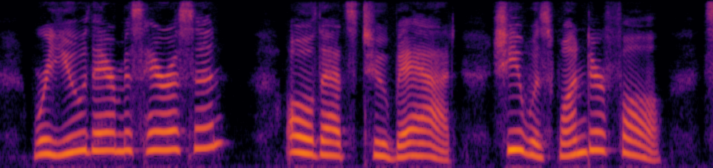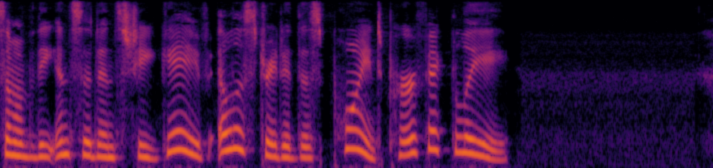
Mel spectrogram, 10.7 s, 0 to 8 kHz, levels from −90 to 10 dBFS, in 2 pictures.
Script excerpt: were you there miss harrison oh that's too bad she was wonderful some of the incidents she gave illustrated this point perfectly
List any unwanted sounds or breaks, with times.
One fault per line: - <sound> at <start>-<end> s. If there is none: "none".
none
